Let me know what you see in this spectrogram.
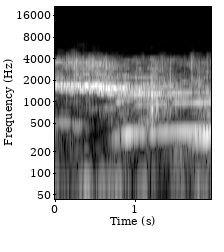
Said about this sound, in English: You hear that? Yeah. One of the horses must have walked down the trail a piece.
